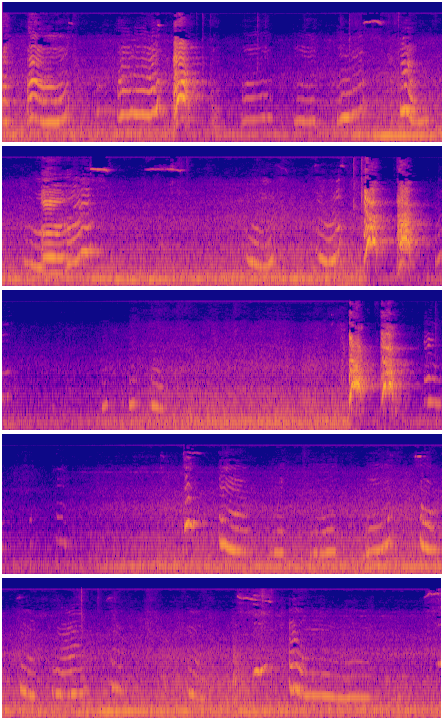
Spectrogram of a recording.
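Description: A Lhasa Apso whines and yips in high, wavering tones, breaking into a few sharp barks.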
